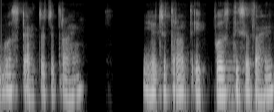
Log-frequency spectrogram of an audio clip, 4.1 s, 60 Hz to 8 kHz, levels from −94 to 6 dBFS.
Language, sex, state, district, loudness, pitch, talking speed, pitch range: Marathi, male, Maharashtra, Pune, -30 LUFS, 140 Hz, 160 wpm, 130-145 Hz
